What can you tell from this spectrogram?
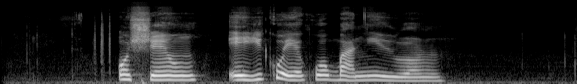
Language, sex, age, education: Yoruba, female, 15-29, tertiary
